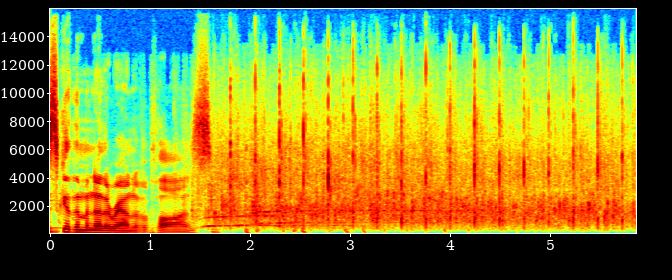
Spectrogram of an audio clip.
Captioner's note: audience applauds and cheers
